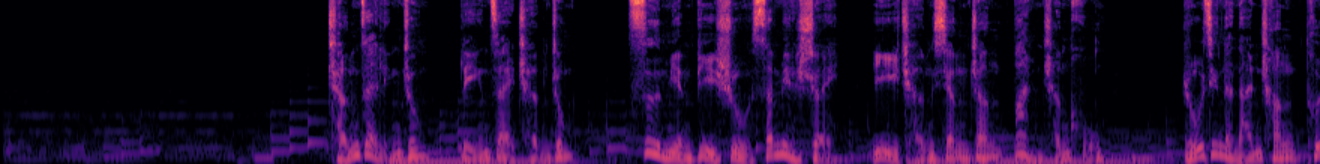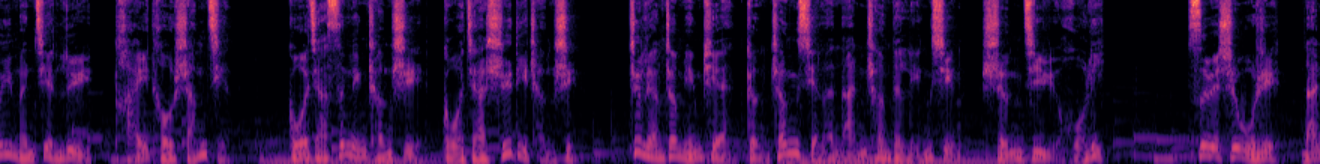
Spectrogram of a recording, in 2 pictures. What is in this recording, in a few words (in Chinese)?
男 宣传 视频制作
